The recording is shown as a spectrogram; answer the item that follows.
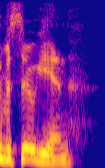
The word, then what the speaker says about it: Vousoughian: Farzin, soft G, hard G, Vousoughian. How we doing this? – Farzin, Vousoughian. – Nice. – Farzin, Vousoughian. All right. Hard G and Farzin.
